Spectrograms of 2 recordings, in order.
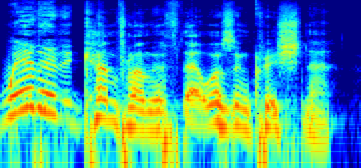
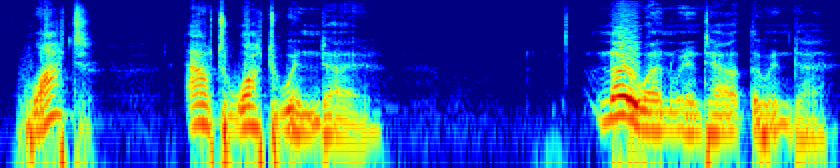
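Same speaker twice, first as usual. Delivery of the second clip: louder, brazen denial of the whole thing; bold denial; 7 dB louder than usual. Acted. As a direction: play innocent, loudly. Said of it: "And Lalita said".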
